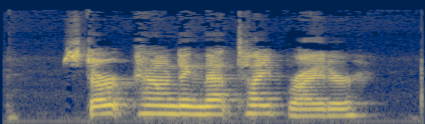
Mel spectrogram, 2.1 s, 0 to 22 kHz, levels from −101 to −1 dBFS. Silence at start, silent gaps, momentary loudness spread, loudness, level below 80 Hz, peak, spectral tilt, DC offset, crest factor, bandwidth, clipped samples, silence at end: 0.05 s; none; 6 LU; -15 LUFS; -60 dBFS; -2 dBFS; -3 dB/octave; under 0.1%; 16 dB; 16.5 kHz; under 0.1%; 0.3 s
